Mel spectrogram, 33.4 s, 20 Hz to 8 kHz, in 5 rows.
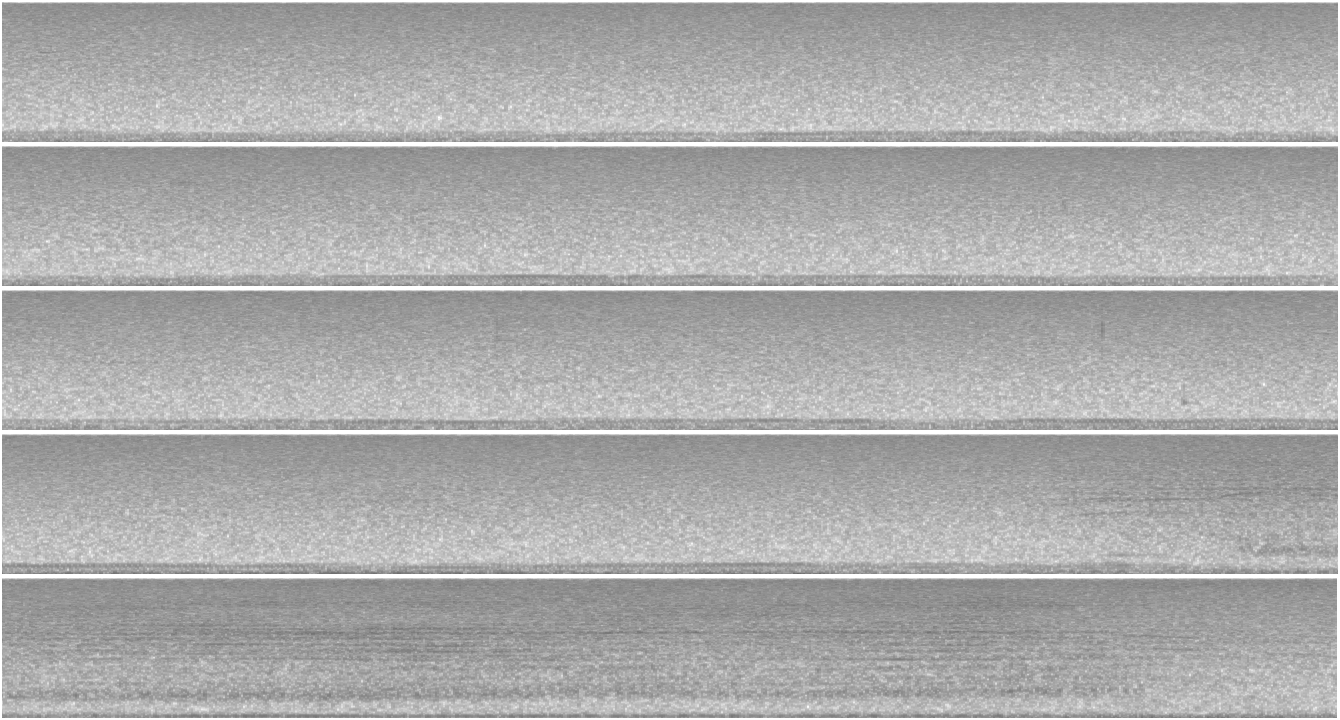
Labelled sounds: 25.5	25.7	vessel noise, 1.8 to 2.0 kHz
32.3	32.5	vessel noise, 2.2 to 2.3 kHz

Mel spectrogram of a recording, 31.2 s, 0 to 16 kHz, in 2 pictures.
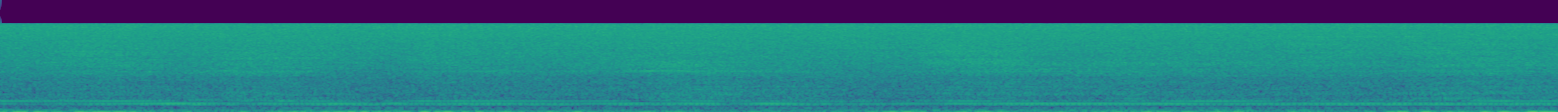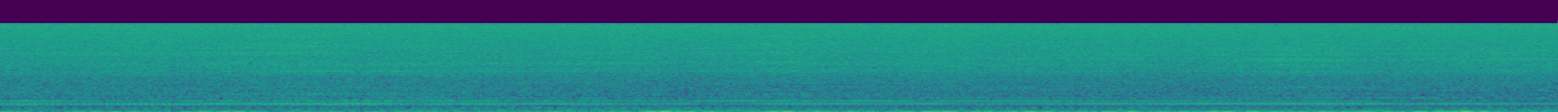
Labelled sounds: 10.3	10.6	vessel noise, 1.6 to 1.7 kHz

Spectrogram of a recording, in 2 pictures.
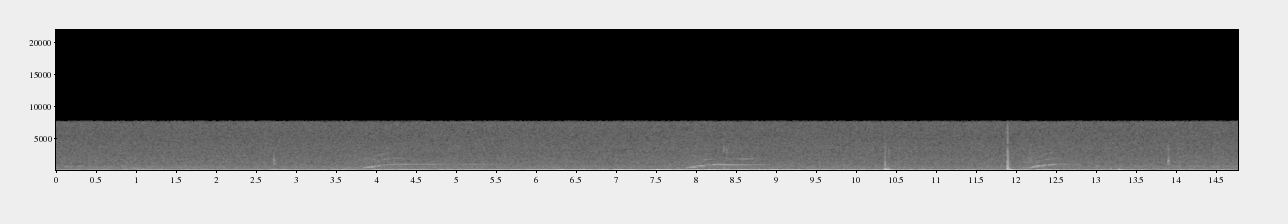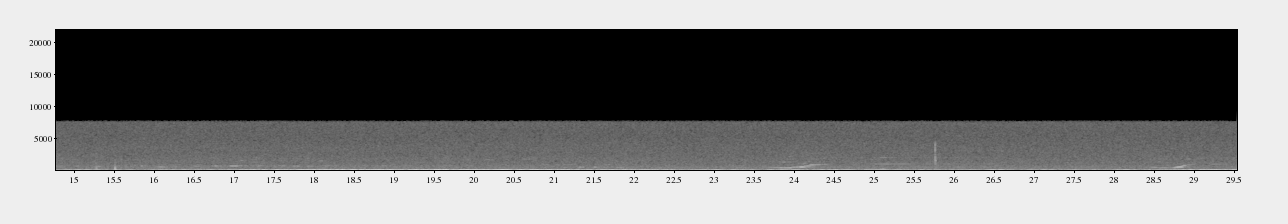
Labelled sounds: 4.0	4.6	humpback whale, 0.80 to 1.0 kHz
8.0	8.7	humpback whale, 0.80 to 1.9 kHz
12.3	12.7	humpback whale, 0.80 to 1.1 kHz
24.2	25.5	humpback whale, 0.83 to 1.1 kHz

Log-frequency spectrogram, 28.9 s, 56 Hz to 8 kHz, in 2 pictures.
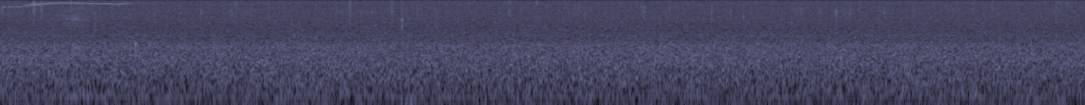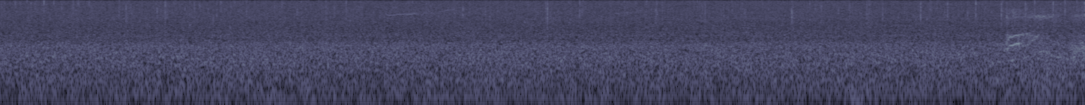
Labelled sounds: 0.0	1.8	killer whale, Bigg's (transient), 5.5 to 7.0 kHz
19.6	20.1	killer whale, Bigg's (transient), 3.8 to 4.2 kHz
27.9	28.2	killer whale, Bigg's (transient), 1.1 to 1.7 kHz

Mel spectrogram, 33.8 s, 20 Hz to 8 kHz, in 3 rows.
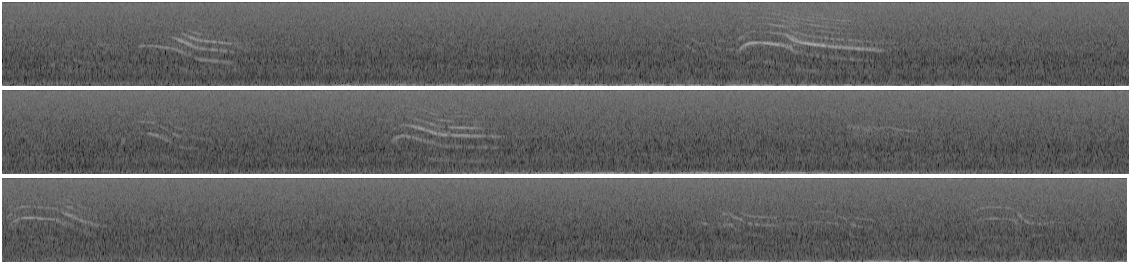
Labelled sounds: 1.3	2.4	killer whale, Bigg's (transient), 0.83 to 2.8 kHz
7.2	8.9	killer whale, Bigg's (transient), 0.93 to 4.6 kHz
12.6	13.0	killer whale, Bigg's (transient), 1.2 to 1.7 kHz
15.2	16.3	killer whale, Bigg's (transient), 0.96 to 3.0 kHz
19.7	20.4	killer whale, Bigg's (transient), 1.7 to 2.2 kHz
22.6	23.6	killer whale, Bigg's (transient), 1.3 to 2.8 kHz
29.7	30.3	killer whale, Bigg's (transient), 1.3 to 2.3 kHz
32.3	32.7	killer whale, Bigg's (transient), 1.6 to 2.8 kHz

